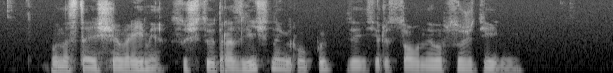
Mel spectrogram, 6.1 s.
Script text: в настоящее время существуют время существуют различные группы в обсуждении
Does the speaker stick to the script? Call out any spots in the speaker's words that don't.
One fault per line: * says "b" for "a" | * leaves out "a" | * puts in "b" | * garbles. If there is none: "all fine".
* leaves out "время существуют"
* puts in "заинтересованные"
